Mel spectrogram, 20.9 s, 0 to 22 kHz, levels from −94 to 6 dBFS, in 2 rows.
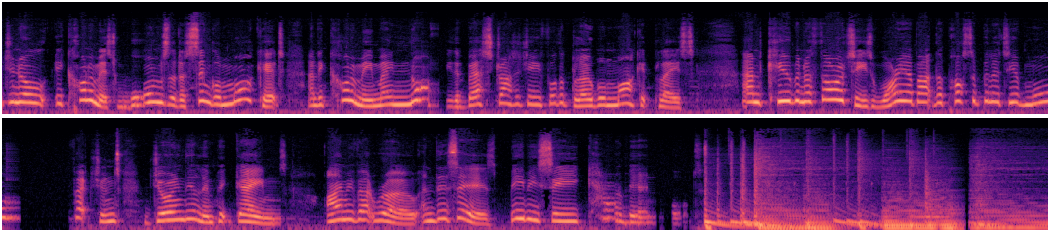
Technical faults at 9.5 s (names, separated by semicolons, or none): none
